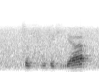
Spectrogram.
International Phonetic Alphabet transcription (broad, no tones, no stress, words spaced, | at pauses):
t͡sɤsʲvuvesʲ rʲa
